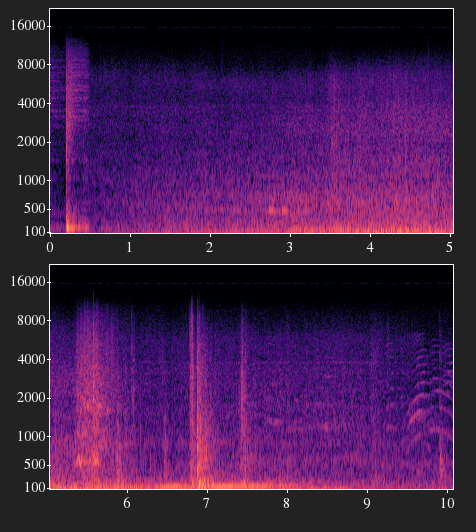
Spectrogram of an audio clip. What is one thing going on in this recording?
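A car engine rumbles as the car drives up and stops.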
